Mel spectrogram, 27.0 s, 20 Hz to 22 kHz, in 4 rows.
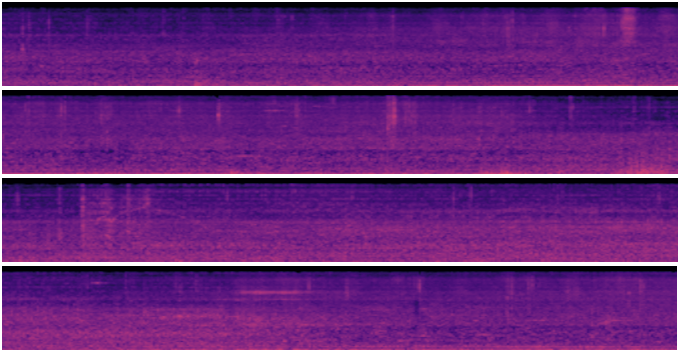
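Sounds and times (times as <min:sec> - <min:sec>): cars driving past: 0:01.0 - 0:27.0.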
